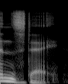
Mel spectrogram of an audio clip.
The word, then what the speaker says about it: Wednesday: Then, w- Wednesday. The first D became silent.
